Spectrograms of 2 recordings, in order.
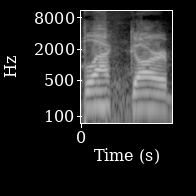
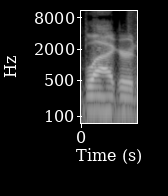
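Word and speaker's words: blackguard: pronounce that word because it looks like black guard but i think it's pronounced blaggered and it's something and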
